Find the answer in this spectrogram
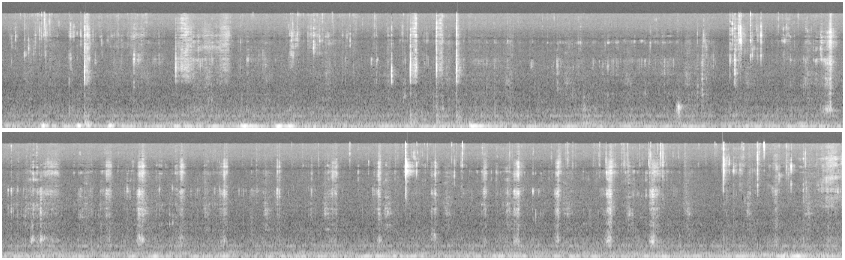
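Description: A person chewing a meal of fried fish, fried egg, rice and tomato close to the microphone: irregular short clicks and soft crunches, with a few low thumps.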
